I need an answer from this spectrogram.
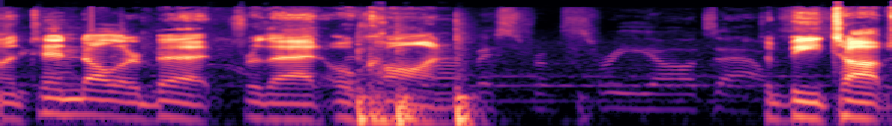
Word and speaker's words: Ocon: Ocon, is that how you say it?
